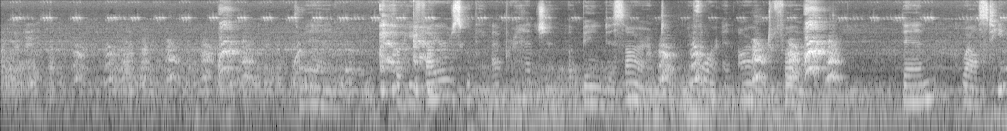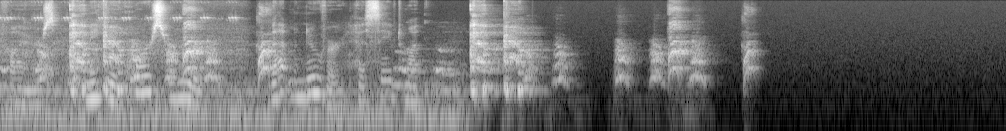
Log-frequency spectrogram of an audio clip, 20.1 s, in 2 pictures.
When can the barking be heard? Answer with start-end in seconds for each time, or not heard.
0.6-3.0, 6.5-8.4, 10.3-12.9, 15.2-17.6.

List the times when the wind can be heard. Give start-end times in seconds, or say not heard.
0.0-14.8.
